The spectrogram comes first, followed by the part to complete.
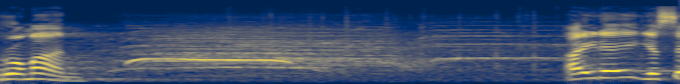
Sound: audience applauding

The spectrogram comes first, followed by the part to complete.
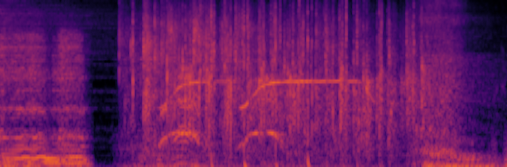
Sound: audience applauding

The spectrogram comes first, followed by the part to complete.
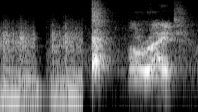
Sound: clap

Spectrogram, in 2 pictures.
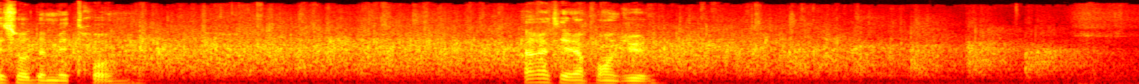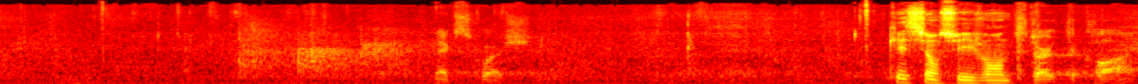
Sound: applause

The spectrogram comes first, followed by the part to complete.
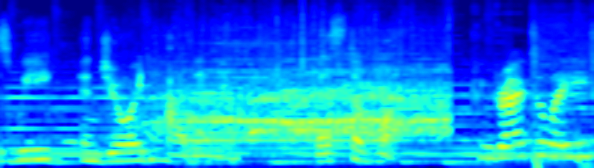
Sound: applause

